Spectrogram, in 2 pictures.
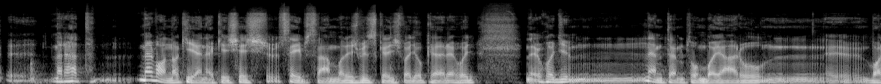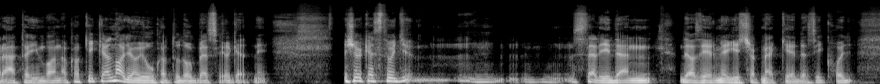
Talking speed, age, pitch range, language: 125 wpm, 60-79, 80-110 Hz, Hungarian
